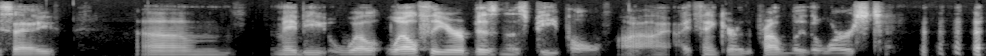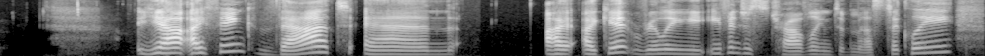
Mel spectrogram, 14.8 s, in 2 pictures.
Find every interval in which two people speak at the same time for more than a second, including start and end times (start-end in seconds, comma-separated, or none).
none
